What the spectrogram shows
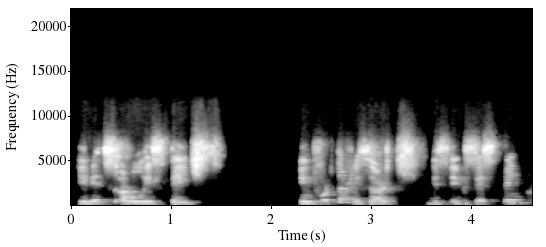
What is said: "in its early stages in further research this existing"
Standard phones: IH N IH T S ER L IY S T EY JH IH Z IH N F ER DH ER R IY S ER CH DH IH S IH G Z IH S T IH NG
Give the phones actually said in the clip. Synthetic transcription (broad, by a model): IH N IH T S ER L IY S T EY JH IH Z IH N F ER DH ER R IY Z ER S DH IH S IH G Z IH S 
